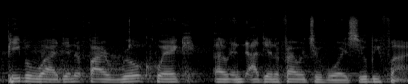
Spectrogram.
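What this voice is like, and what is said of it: Deep, polished radio voice. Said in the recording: “You have the ultimate radio voice”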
